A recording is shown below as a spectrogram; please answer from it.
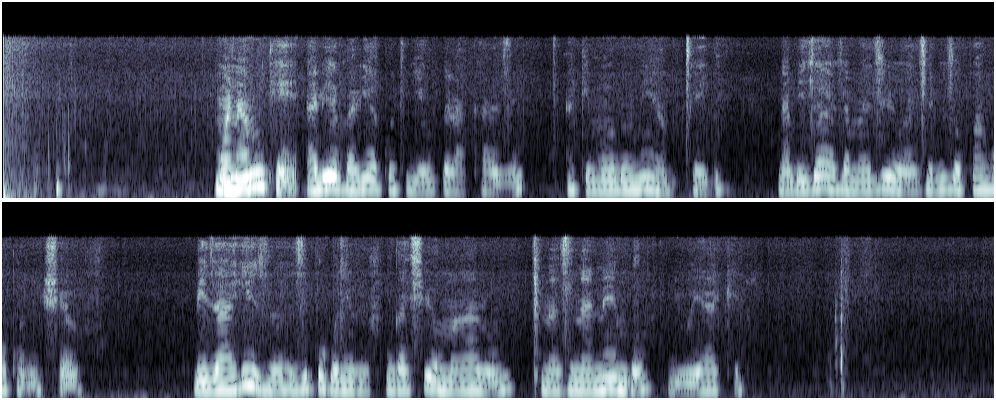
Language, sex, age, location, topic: Swahili, female, 18-24, Dar es Salaam, finance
